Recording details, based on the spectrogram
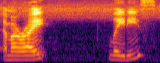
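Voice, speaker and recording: A woman's voice: mid-range voice, takes it slowly, pushed and bright, slight background noise. A woman co-hosting a podcast, delivering short news items and remarks with dry, joking timing. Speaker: podcast co-host. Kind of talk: scripted joke news items and casual chat.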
